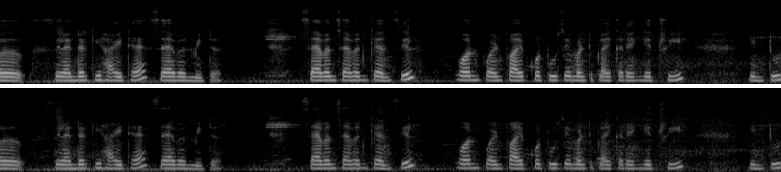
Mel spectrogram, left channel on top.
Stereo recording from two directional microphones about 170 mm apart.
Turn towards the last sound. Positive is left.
turn(degrees=25)  # may be behind; listen again after turning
